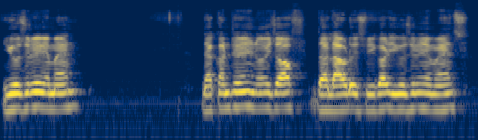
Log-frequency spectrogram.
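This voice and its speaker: A man with an Indian accent teaching students, dictating a letter slowly phrase by phrase and mixing in explanations. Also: a little high, clear, resonant tone. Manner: slow, repeating each phrase as he writes; mixes Hindi explanation with dictated English.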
